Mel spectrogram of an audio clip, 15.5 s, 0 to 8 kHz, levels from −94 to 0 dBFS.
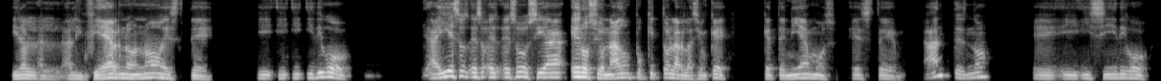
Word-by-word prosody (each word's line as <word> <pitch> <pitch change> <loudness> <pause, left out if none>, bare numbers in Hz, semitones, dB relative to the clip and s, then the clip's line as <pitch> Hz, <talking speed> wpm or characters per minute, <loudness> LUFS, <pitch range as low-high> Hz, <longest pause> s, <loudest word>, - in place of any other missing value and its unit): ir 115 +2 -1
al 100 -7 -4
al 105 0 -5
infierno, 120 +6 +4
¿no? 140 +3 +1
Este, 105 -5 -4 0.6
y 120 -2 -5
y 125 -1 -7 0.2
y 135 0 -4
digo, 155 -7 +2 1.0
ahí 155 +8 +4
esos 185 -1 +4
eso, 165 +1 +1
eh, 160 0 +1
eso 165 +2 +2
sí 155 0 +5
ha 155 0 +2
erosionado 150 -6 +6
un 145 0 -8
poquito 145 +1 -6
la 130 -3 +2
relación 105 0 -4
que 120 -2 -4 0.4
que 120 - -4
teníamos, 115 0 -2 0.2
este, 110 -3 -7 0.3
antes, 190 - -3
¿no? 165 +6 -5 0.5
Eh, 110 -2 -7
y 115 0 -6
y 115 - -7
sí, 120 +3 -1
digo 125 -5 -5
125 Hz, 130 wpm, -20 LUFS, 110-150 Hz, 1.0 s, erosionado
